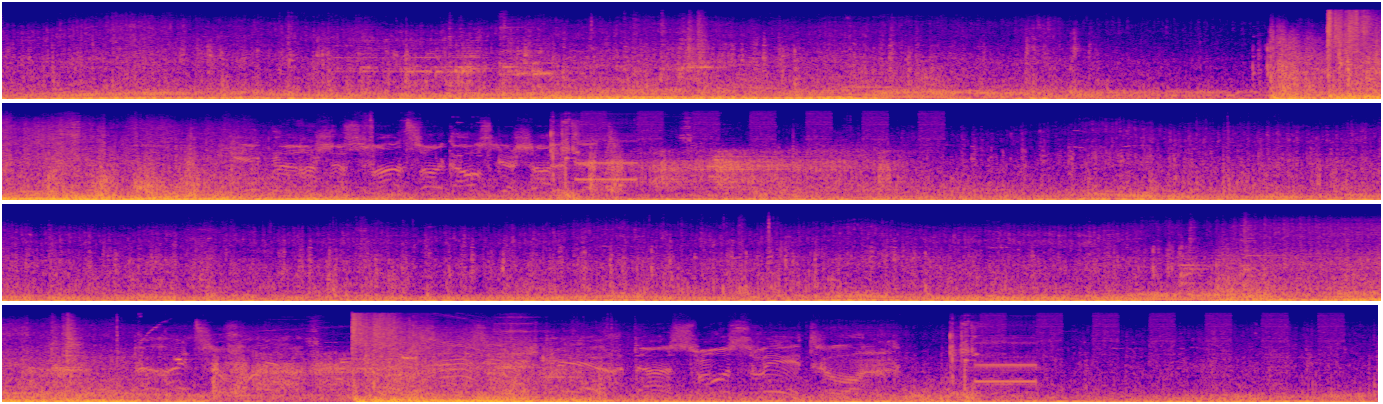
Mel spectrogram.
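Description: A tank engine rumbles and whines steadily.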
